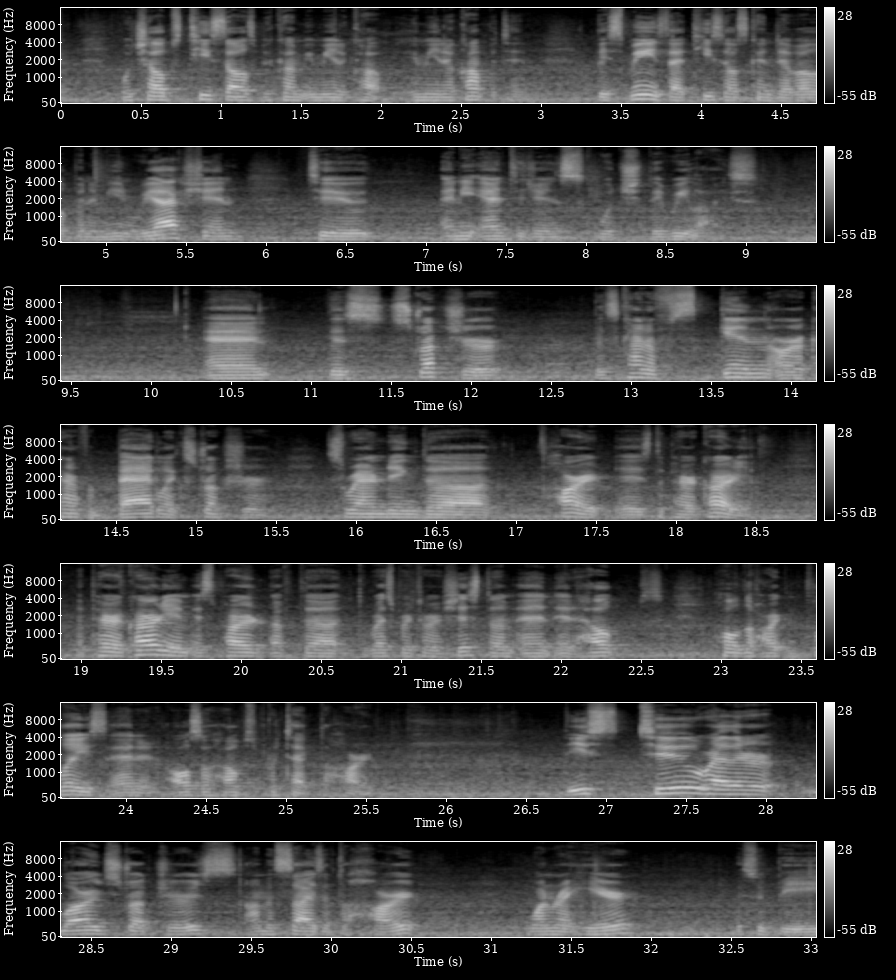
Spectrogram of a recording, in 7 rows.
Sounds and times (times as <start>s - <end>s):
Speech: 0.0s - 9.2s, 10.3s - 12.2s, 12.8s - 25.6s, 26.8s - 30.6s, 31.2s - 33.0s.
